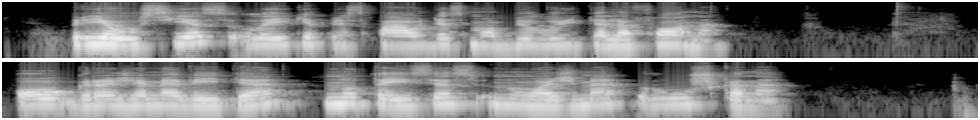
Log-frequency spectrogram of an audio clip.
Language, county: Lithuanian, Vilnius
